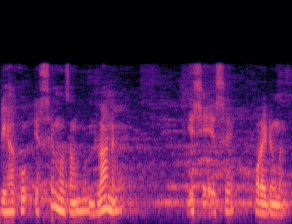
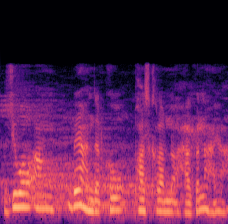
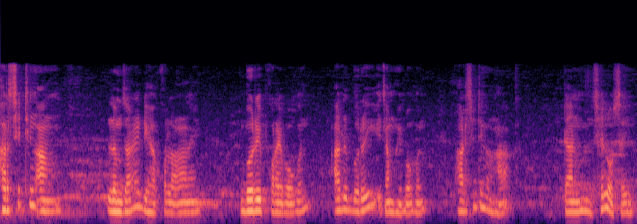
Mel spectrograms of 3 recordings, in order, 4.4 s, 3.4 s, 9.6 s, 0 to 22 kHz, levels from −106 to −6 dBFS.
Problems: background sounds at intervals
